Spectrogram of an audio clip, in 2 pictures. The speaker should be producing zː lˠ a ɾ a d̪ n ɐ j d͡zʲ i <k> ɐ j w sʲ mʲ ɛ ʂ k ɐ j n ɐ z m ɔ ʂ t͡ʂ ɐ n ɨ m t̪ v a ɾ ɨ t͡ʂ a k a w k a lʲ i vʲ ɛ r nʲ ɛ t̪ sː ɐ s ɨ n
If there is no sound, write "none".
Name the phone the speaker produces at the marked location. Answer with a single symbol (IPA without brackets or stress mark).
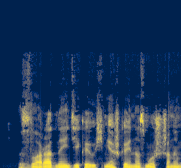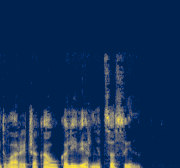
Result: k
